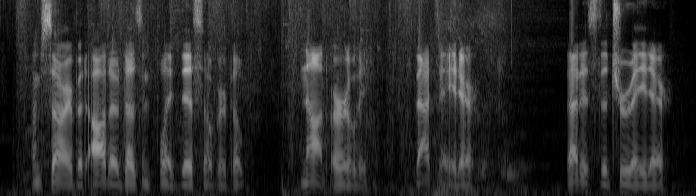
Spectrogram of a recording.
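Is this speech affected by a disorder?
No.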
